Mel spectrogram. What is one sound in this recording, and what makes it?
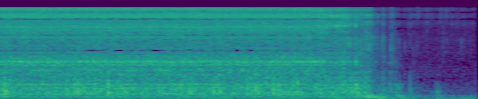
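A wet sponge squishes wetly.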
